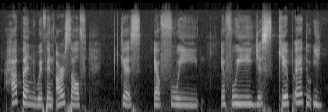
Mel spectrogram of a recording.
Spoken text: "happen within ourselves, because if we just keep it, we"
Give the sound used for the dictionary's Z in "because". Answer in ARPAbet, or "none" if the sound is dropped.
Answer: none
